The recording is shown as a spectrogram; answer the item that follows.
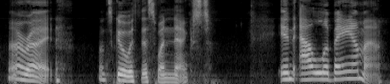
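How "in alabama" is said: stretched owl-like hoot at the start of Alabama. Reading a quiz question aloud: saying it like Forrest Gump. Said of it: "trying to say it like Forrest Gump does".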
